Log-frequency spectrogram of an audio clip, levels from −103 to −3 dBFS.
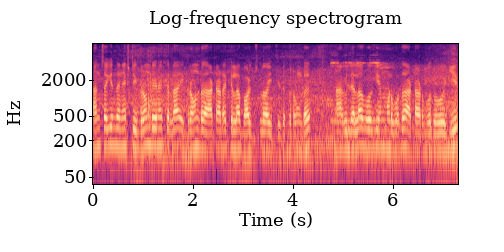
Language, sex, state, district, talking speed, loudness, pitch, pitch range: Kannada, male, Karnataka, Belgaum, 115 wpm, -15 LUFS, 145 Hz, 135-155 Hz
